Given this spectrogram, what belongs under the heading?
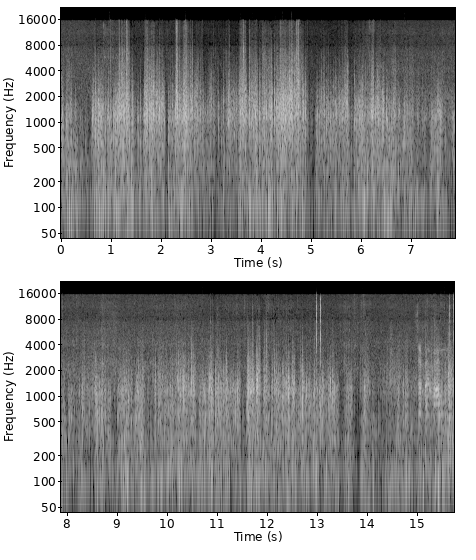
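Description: Strong wind buffets a boat at sea in Taiwan, a constant loud roar with gusty microphone rumble throughout, seawater splashing up onto the vessel.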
